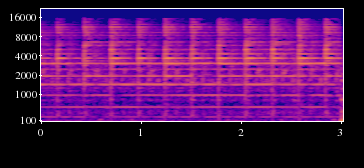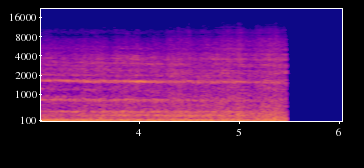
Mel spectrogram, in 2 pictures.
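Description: Japanese railroad-crossing warning bell ringing its rapid, evenly repeated "kan-kan" strikes; about three seconds in it gives way to the rumble of a passing train, which cuts off suddenly near the end.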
